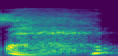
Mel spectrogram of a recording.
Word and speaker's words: Sifandos: Yeah, my guest today is Stefanos Sifandos. Did I pronounce that right? Yeah, not too bad. Pretty close. Sifandos?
